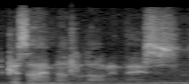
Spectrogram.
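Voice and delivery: soft unvoiced whisper. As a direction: drop to a whisper. Jesus answering the Pharisees.

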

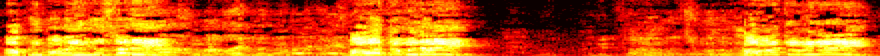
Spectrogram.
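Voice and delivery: real confrontational jeer; angry taunt. Real, not acted. Heated confrontation with railway clerk.

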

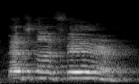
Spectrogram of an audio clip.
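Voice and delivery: howling protest. Retold or imitated. Students protesting their F, high slow howl. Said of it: "The students howled in protest".

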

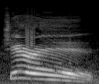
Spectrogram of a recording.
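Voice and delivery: shouting a name in surprise; loud shout. Real, not acted. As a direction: yell the name out. Spots Jared driving the taxi.

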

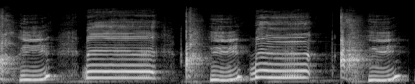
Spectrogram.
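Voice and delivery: lightly voiced cartoon squeak, ahi bê; playful put-on cartoon sounds; silly imitation. Vlogger goofing around with a mild cartoon voice. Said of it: "Eu tô muito imitador hoje".

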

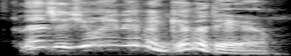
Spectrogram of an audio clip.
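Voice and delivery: very high, fast and heated; mock furious daughter, high and quick; indignant outburst. Retold outburst at father.

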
